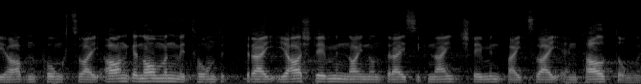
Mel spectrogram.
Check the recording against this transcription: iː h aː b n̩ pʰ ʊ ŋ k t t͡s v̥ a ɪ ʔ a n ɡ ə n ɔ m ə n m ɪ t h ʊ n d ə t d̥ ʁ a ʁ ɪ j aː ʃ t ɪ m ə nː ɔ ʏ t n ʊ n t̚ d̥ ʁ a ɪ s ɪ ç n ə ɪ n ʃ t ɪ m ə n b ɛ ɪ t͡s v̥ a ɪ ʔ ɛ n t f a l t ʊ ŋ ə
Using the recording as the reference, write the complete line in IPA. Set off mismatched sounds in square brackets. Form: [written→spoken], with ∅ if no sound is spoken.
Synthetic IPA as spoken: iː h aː b n̩ pʰ ʊ ŋ k t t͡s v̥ a ɪ ʔ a n ɡ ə n ɔ m ə n m ɪ t h ʊ n d ə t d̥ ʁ a [ʁ→∅] ɪ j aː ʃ t ɪ m ə nː ɔ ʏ [t→∅] n ʊ n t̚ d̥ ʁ a ɪ s ɪ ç n [ə→a] ɪ n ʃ t ɪ m ə n b [ɛ→a] ɪ t͡s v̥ a ɪ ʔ ɛ n t [f→h] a l t ʊ ŋ ə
